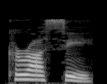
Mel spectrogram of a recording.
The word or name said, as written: karasi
